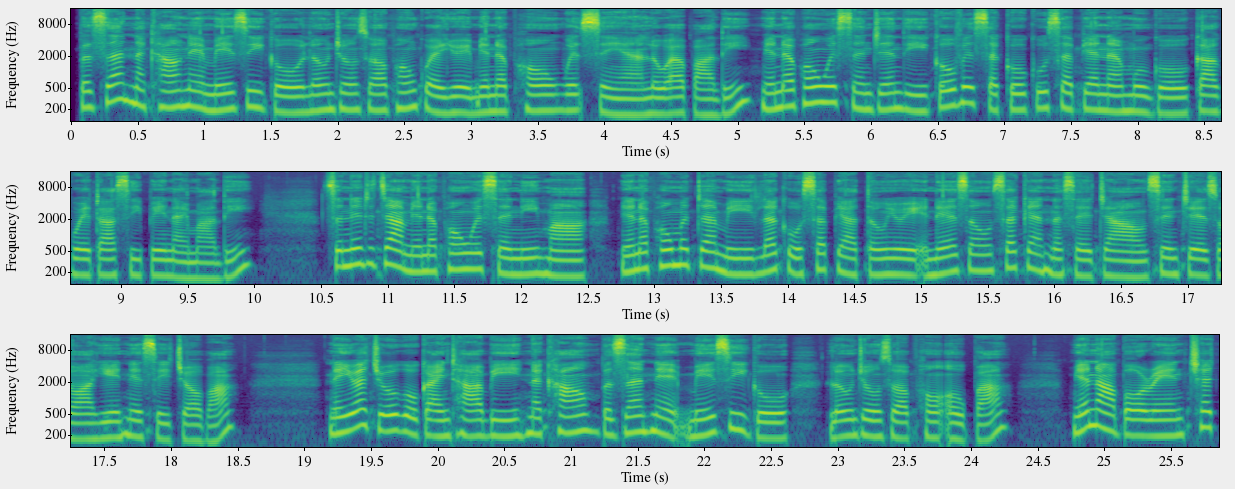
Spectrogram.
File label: PSA Burmese How to Wear a Mask; coronavirus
